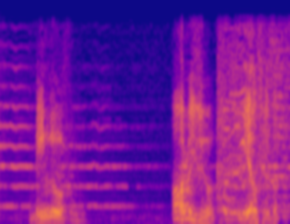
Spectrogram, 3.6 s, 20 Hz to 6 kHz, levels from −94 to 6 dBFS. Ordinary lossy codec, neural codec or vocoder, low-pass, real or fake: none; codec, 24 kHz, 0.9 kbps, WavTokenizer, medium music audio release; 5.4 kHz; fake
